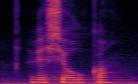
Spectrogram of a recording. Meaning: rainbow (a multi-colored arc-shaped band in the sky, which arises from the refraction of the sun's rays in raindrops)
- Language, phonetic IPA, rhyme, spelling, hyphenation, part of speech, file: Belarusian, [vʲaˈsʲoɫka], -oɫka, вясёлка, вя‧сёл‧ка, noun, Be-вясёлка.ogg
